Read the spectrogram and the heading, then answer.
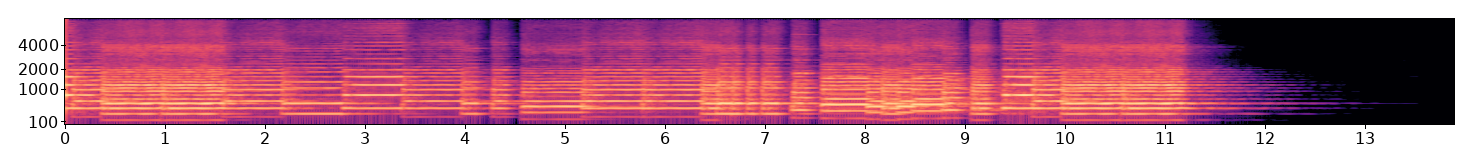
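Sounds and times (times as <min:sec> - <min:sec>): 
bass flute: 0:00.0 - 0:12.0.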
